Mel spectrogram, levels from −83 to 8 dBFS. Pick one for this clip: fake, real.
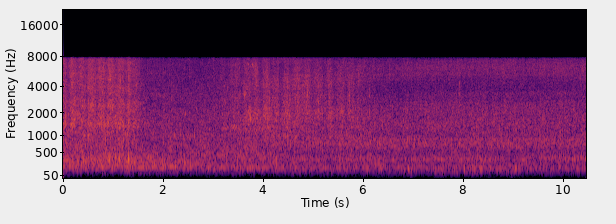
real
